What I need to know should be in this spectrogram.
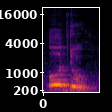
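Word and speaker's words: odó: Re, do, odo, river. Another one here is ODO. This O do not have sign, so it is re. This O has sign, it is mi. ODO, re, mi, odo, which is what?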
